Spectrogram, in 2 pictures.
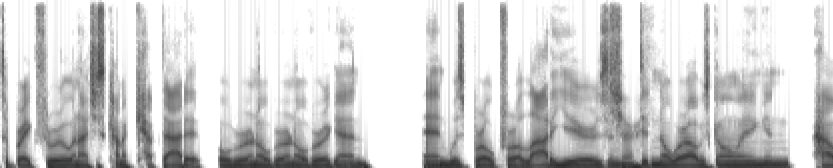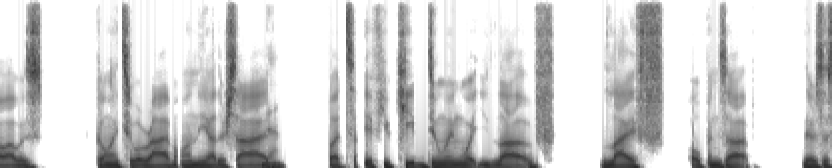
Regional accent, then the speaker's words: Santa Monica, California, United States; I was born in Santa Monica, California, and my mom's a school teacher

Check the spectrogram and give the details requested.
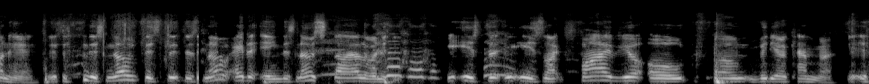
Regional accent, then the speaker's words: England, United Kingdom; as an Englishman

